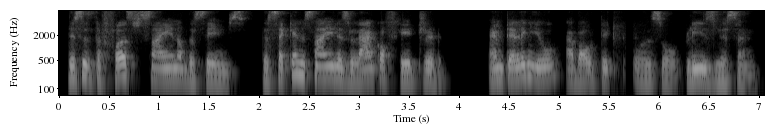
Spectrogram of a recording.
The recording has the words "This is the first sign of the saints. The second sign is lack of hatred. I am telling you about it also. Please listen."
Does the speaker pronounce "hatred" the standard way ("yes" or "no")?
yes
